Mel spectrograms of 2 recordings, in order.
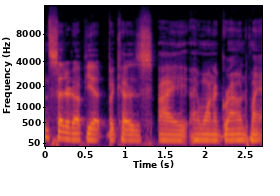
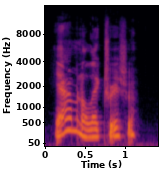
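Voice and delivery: put-on generic girly voice, pitched higher; 8 semitones higher than usual. Speaker joking about a made-up female job word, girl voice. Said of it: "That was my girl voice".

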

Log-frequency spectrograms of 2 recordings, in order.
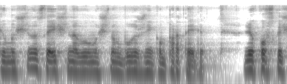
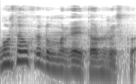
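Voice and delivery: plain reading voice

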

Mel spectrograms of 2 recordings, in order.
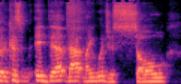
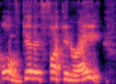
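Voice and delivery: vague, pitched-up, put-on Canadian accent; 9 semitones higher than usual. Describing how they talk when drunk, the speaker slips into a vaguely Canadian-sounding accent. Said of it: "things that kind of sound remotely Canadian".

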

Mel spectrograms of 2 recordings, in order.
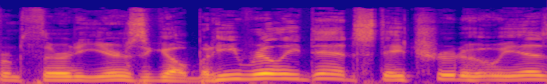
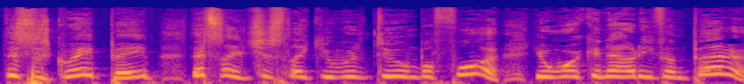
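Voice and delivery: put-on very high, thrilled, excited gushing voice; 9 semitones higher than usual. Retelling what a man said to a woman at the gym: imitating someone excited. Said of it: "he's like all excited about her workout".

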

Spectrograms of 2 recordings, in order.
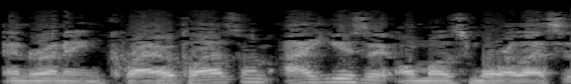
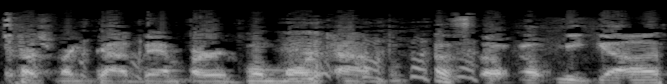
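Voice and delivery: ordinary talk

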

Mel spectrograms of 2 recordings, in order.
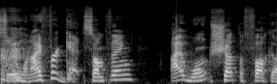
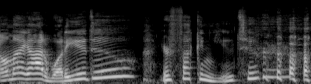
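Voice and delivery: put-on woman's voice, higher; 8 semitones higher than usual. Acting out a girl at a bar meeting a YouTuber: imitating a girl at a bar. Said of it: "a cute girl at the bar".

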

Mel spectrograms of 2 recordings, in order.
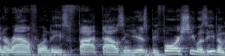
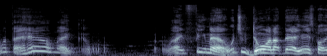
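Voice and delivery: high, barking put-on drill-sergeant yell; 8 semitones higher than usual. Retelling confronting a female coming downstairs in the barracks: imitating himself yelling. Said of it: "I'm start barking and yelling".

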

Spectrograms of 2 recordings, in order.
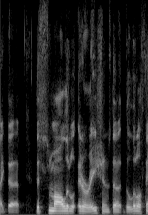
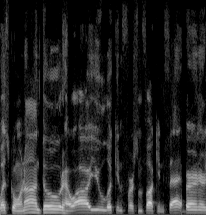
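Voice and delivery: put-on New Jersey guy accent; 4 semitones higher than usual. Posing as a guy from New Jersey to hear a sales pitch, New Jersey accent. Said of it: "I pretended to be this guy from New Jersey with a New Jersey accent".

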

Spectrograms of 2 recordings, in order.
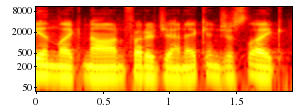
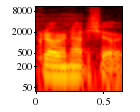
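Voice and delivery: mock whisper, quieter; 16 dB quieter than usual. Retelling pulling the other speaker close to say it in their ear: retelling a whisper. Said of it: "I pull you close and I whisper in your ear and I go".

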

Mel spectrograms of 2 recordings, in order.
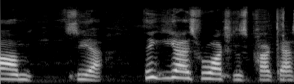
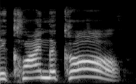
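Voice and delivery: shouting, higher; 3 semitones higher, 4 dB louder than usual. Interrupted by a cousin's call, ordering it declined: yelling. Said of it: "Should not be yelling at you like that".

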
